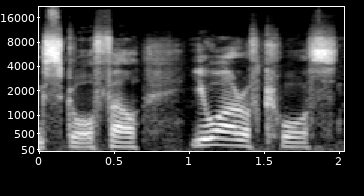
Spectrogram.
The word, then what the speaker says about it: Scafell: But I do hope that this video has encouraged you and educated you so that you know that it's not Scarfell or Scarfell Pike, it is Scorfell.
